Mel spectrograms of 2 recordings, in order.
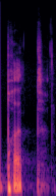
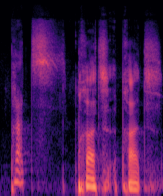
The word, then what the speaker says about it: Prats: Prats on dit ou Pratt? Prats. Oui, on prononce toutes les lettres.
